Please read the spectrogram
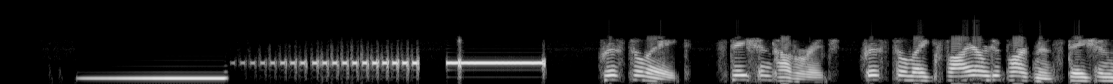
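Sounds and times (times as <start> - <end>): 
speech: 0.8 - 1.2, 6.0 - 11.1
fire department dispatch alert tones for a general alarm: 0.8 - 5.5.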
